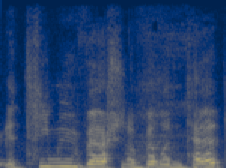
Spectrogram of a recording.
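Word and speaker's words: Temu: If Timu, is that how you say it? Because there's a big thing about how you actually say that, isn't it? Is it Timu, isn't it? Timu, yeah. Yeah.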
